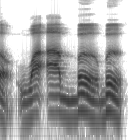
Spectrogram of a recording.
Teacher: اب با پہ قلقلہ، دوبارہ آواز لوٹتی ہوئی آ رہی ہے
